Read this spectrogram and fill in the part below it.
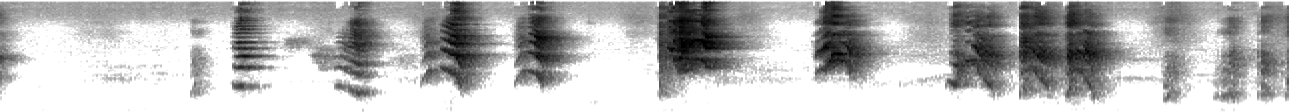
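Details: Parrot kept as a pet, saying Urdu/Hindi words: scattered thin notes building into a series of loud, rasping, speech-like syllables, some paired, with soft trailing chatter.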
